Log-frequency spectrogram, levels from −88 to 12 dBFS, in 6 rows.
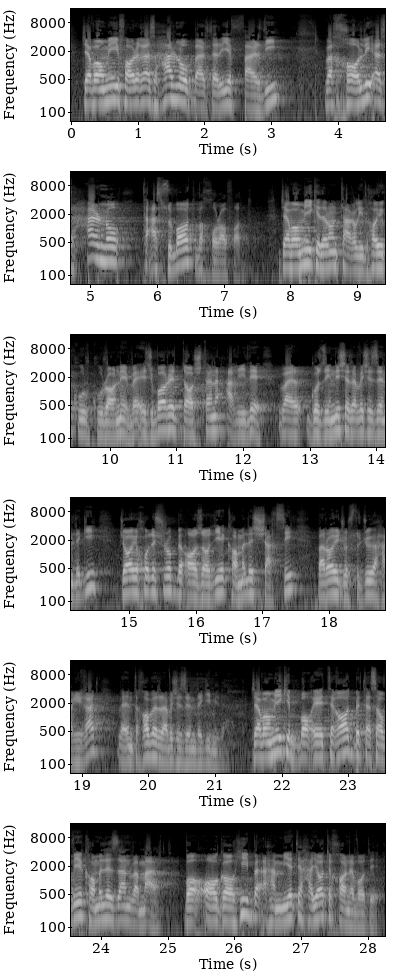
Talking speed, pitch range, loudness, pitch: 125 wpm, 125-160 Hz, -21 LUFS, 145 Hz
